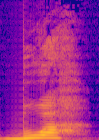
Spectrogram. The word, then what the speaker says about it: buah: And in Malay, we say buah berry. Buah berry. Buah means fruit, berry is berry. So buah we spell B U A H. That's buah. Berry is spelled B E R I. Berry. Buah berry.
